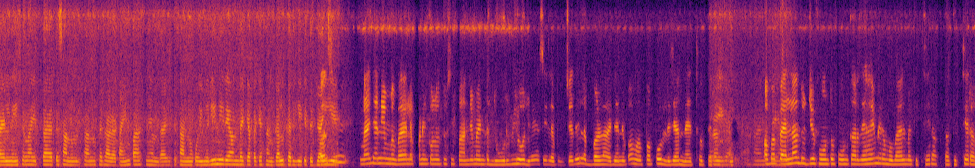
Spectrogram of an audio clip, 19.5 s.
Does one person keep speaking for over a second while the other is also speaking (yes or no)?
no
